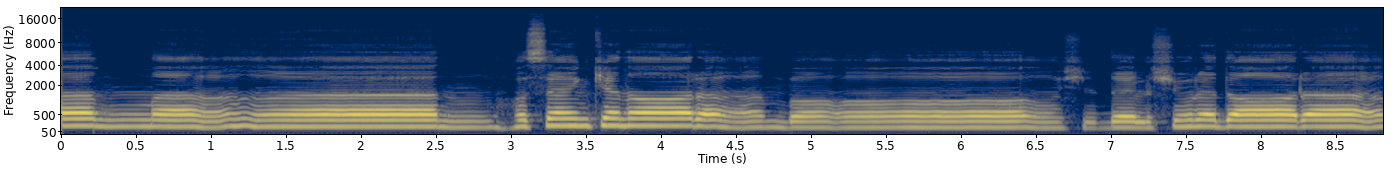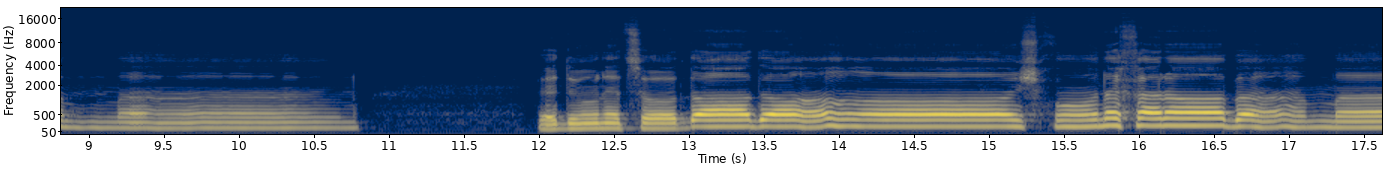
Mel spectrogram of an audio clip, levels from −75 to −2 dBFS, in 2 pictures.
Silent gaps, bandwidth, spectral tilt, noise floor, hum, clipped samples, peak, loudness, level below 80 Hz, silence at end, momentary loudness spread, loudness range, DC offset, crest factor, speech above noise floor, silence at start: none; 12.5 kHz; -8 dB/octave; -60 dBFS; none; under 0.1%; -4 dBFS; -17 LUFS; -70 dBFS; 0 s; 13 LU; 9 LU; under 0.1%; 12 dB; 43 dB; 0 s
